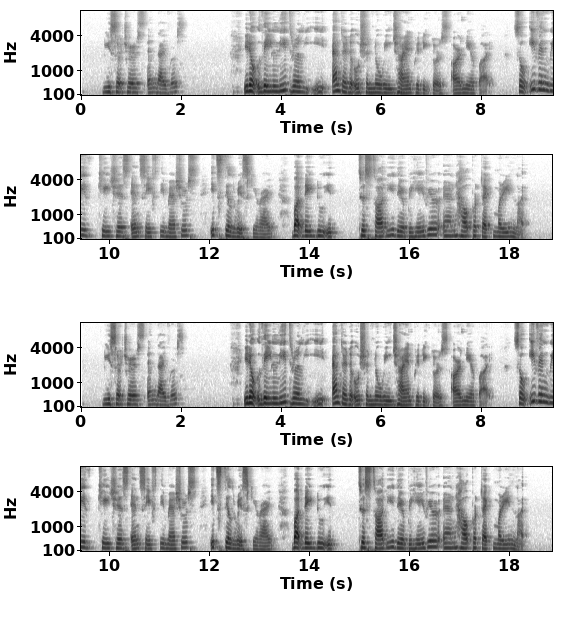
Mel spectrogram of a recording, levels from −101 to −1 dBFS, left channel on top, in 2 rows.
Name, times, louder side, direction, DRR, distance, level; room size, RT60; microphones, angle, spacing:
voice 1, 0.4-2.0 3.0-8.1 8.7-11.7 12.0-14.5 15.0-18.3, right 2 dB, 40° right, 0.7 m, -25 dB
10.0 x 8.7 x 2.6 m
head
